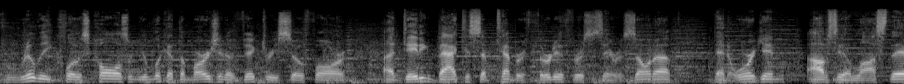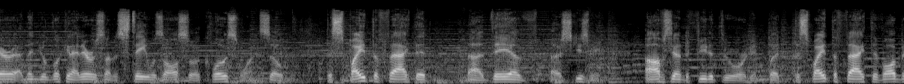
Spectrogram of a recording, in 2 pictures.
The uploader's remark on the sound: comes to you LIVE from The Breeder's Cup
